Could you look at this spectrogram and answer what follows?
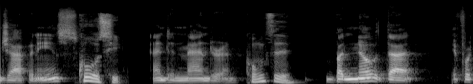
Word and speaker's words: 孔子: In Korean, it is pronounced, 공자, in Japanese, 講師 and in Mandarin. 孔子 But note that if we're talking about the philosophy of Confucianism, Confucius' name does not appear.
